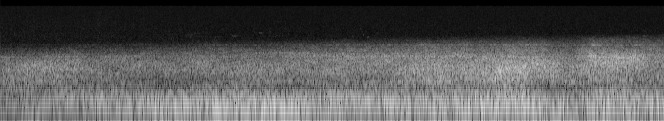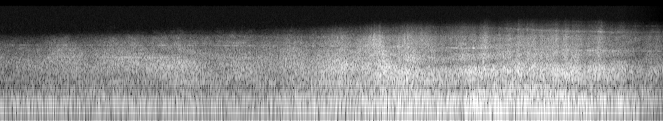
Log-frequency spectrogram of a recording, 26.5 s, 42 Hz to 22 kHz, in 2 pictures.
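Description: Jet engines of a Wizz Air Airbus A320-family airliner on landing approach, with the gear down, growing steadily louder as the plane nears, with a faint steady whine over the engine noise; loudest near the end as it passes low overhead.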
